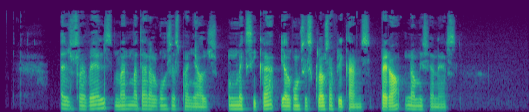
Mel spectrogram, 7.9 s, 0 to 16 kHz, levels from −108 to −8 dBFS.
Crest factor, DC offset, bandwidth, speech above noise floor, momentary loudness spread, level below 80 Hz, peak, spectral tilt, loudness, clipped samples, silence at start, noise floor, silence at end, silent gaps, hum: 26 dB; under 0.1%; 11 kHz; 48 dB; 12 LU; -66 dBFS; -6 dBFS; -4.5 dB/octave; -30 LUFS; under 0.1%; 0.9 s; -78 dBFS; 1.1 s; none; none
